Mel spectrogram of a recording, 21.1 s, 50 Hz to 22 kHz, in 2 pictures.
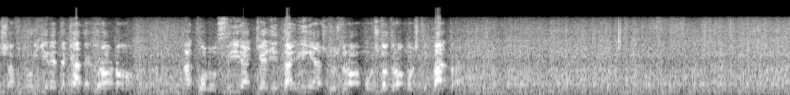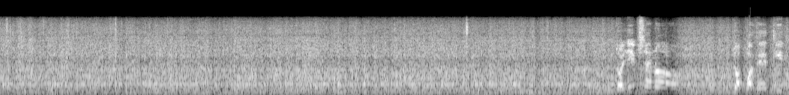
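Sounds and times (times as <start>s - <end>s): coach engine and road noise: 0.0s - 21.0s.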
